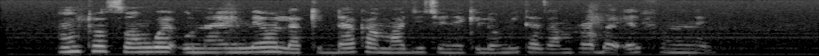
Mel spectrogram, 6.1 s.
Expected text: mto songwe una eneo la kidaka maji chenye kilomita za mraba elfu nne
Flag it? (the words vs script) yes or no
no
